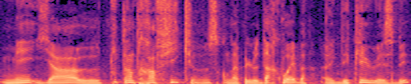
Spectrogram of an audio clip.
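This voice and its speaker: A man's voice: mid-range voice, expressive, brisk, darkish tone, breathy edge. A man co-hosting a radio show in casual chat, hesitant and full of fillers and restarts.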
